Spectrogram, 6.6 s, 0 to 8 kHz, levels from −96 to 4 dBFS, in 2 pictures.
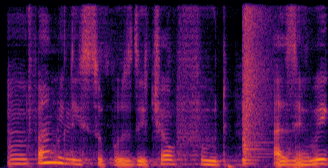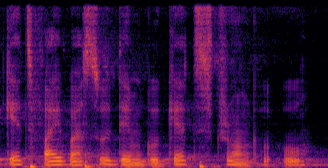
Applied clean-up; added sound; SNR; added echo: none; Snare drum; 12 dB; reverberation time 0.6 s.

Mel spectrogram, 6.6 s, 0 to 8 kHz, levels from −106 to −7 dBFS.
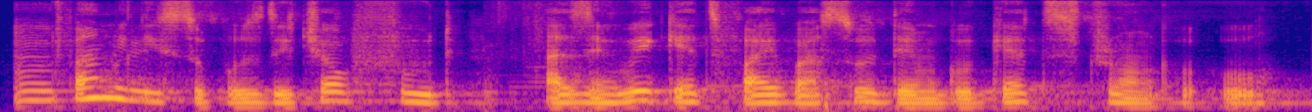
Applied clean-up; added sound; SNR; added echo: neural separator model SepFormer DNS4.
